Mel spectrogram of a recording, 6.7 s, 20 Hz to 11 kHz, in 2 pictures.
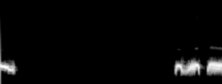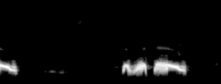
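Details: Spotted dove decoy calling to stir up fights, 'hạp bổi' voice style: the tail of one coo, then two full phrases about 2.5 seconds apart, each twin short notes followed by a longer, descending coo.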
